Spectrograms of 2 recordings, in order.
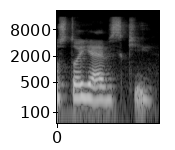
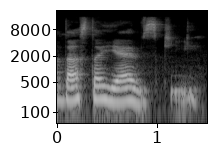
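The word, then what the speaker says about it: Dostoiévski: Então, em vez de falar do Stoyevski, como você vê o acento no ye, no, né? Eh, é para você falar Dasta Yevski.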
